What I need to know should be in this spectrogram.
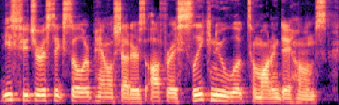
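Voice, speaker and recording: A man's voice: mid-range voice, moderate pace, fairly bright tone. Young Texan man, student presenter, careful read with small restarts. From Texas. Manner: careful reading with small self-corrections. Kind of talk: reading a prepared presentation.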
